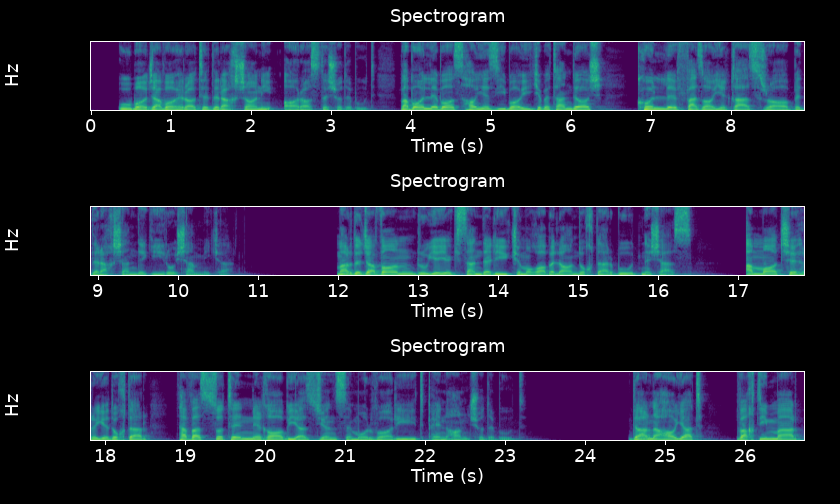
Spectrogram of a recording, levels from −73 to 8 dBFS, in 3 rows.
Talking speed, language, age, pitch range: 110 wpm, Persian, 30-49, 100-130 Hz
